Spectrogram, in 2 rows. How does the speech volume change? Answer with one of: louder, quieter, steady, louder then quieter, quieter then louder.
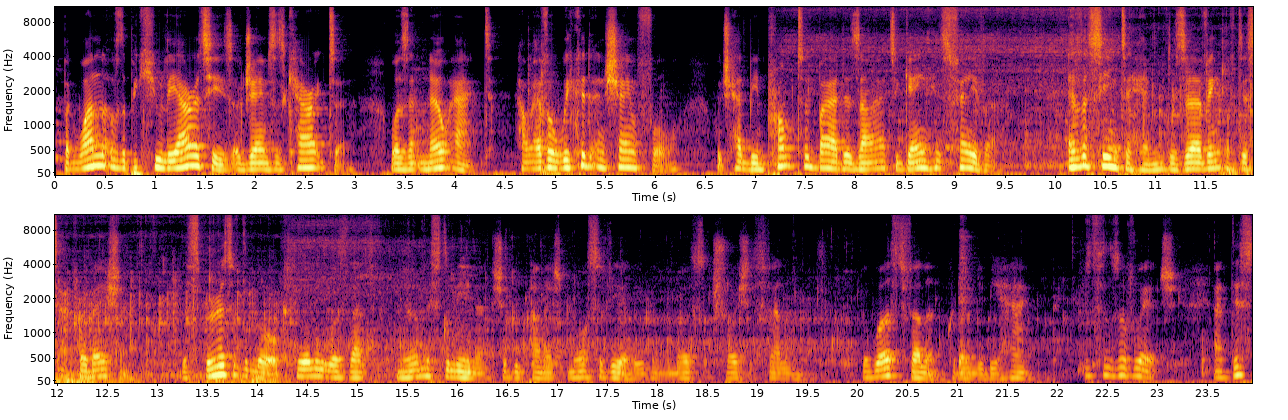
quieter.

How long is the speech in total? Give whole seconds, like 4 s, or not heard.
23 s.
